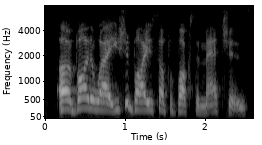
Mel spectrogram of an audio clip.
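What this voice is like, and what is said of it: Good put-on Australian accent. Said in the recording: “You do the accent so well as well ... my mother's Australian, so I have a leg up”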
